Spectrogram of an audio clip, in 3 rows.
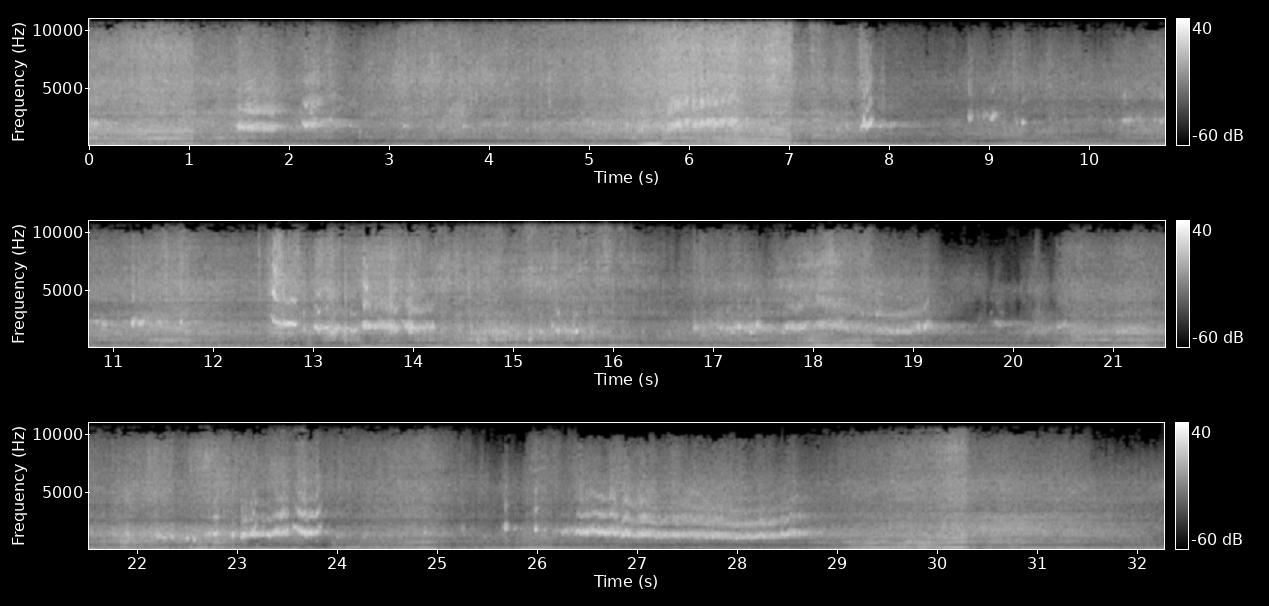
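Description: BMW E30 being drifted: its engine revs climb and fall again and again as the car slides, with the tyres squealing in repeated bursts. The longest squeal comes near the end.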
